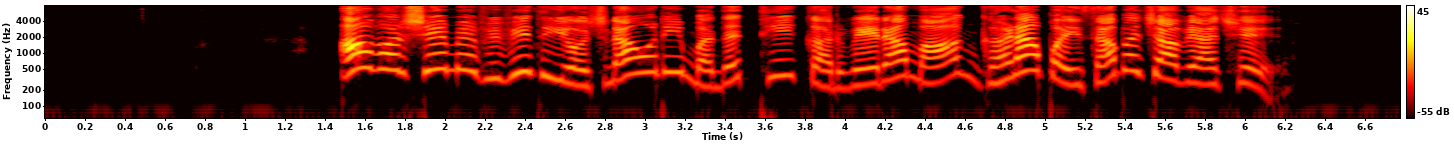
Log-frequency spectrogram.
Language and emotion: Gujarati, happy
